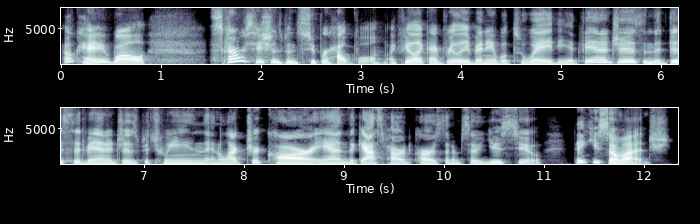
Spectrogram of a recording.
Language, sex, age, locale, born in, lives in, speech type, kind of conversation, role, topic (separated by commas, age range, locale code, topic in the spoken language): English, female, 25-29, en-US, United States, United States, read, expert-assistant, asker, What are the advantages and disadvantages of electric cars?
